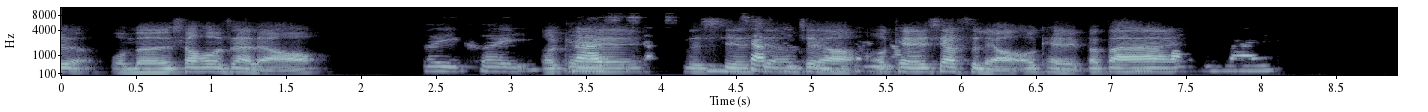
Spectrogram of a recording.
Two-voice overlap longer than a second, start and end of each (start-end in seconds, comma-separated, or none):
3.2-5.6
